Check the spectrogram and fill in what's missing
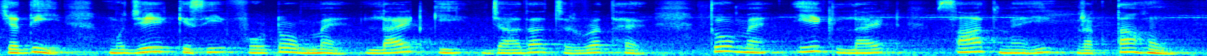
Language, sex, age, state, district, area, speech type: Hindi, male, 18-30, Madhya Pradesh, Hoshangabad, rural, spontaneous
